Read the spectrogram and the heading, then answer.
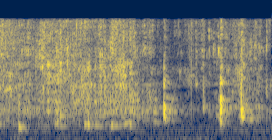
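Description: Water sloshes and splashes as men pour it from buckets over a sacrifice on an altar, in a steady, broad rush, with a few louder splats near the end. No voices are heard.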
